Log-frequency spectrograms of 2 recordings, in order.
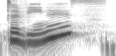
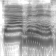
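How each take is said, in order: First: Davines said duh-VEE-ness, rising like a question; unsure "Davines" with the middle syllable stressed as VEE; tentative pronunciation. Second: Davines said DAV-uh-ness, falling; firm "Davines" with stress up front on DAV; corrected pronunciation. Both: Real, not acted. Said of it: "I think you pronounce it".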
